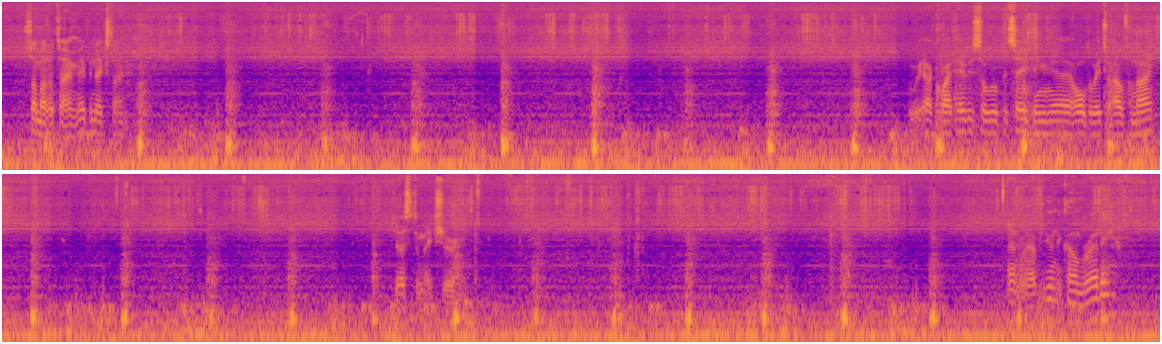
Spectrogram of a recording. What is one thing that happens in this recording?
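Jet engines rumble low and steadily.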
